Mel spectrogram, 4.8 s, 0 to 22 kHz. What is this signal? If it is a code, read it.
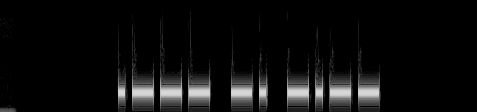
Morse code, heard as a keyed tone, about 17 wpm, 700 Hz. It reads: JNY
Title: USA Call Sign Postfixes - 3 Letters 17wpm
